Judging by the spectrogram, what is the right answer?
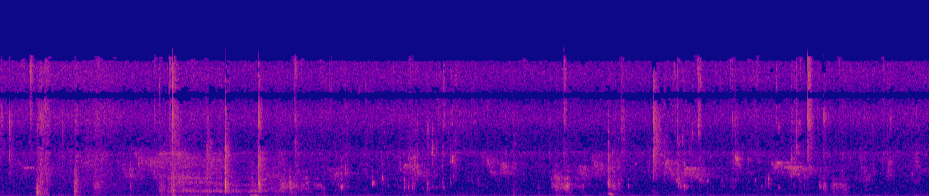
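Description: Near silence: faint outdoor ambience with a few soft clicks in the first few seconds and scattered faint short chirps.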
